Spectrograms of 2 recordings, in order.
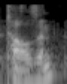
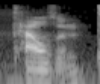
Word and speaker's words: Talzin: She's like the biggest Night Sister in the Clone Wars, and that's Mother Talzin. Did I say that right? – You got close. It's Talzin.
